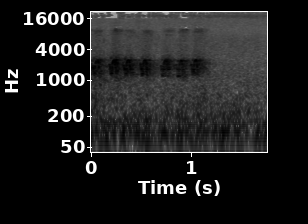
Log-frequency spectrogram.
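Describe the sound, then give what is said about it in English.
A bird in the trees of Glebe sings a quick run of about seven bright, evenly spaced chirps that stop after a second, with a low outdoor rumble underneath and no voices. “There's a whole bunch of bird song.”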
